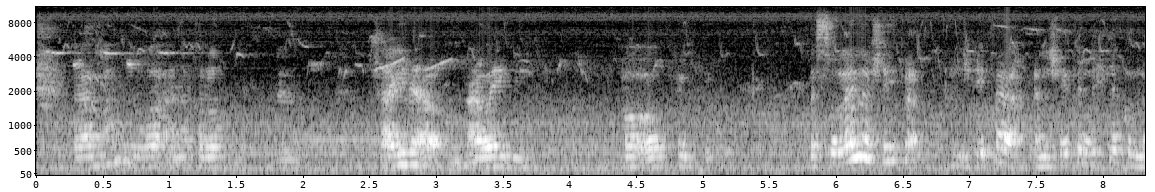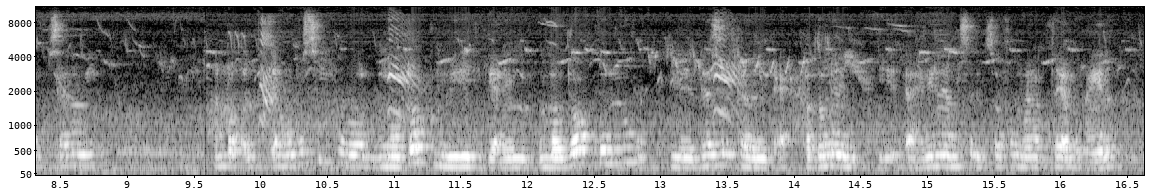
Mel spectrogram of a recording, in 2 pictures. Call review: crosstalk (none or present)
none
